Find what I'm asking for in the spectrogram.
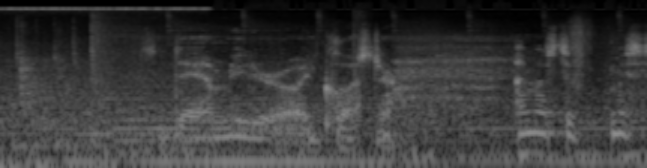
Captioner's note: sighing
